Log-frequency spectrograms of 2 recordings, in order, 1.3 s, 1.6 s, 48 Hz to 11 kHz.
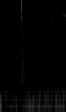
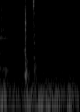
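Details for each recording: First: New replacement electric fence charger after the old one tested bad: one crisp snap over near-silent background with no follow-on second sound as the faulty unit made; normal charger pulse. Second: Electric fence charger with sharp ticks about every 1.5 seconds, some followed by a second snap; this faulty old charger's extra sound after each snap is the double pulse, and it was replaced with a new one.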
